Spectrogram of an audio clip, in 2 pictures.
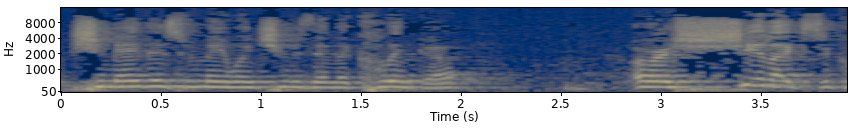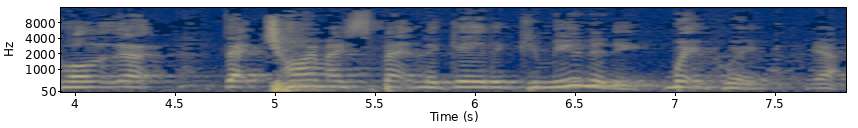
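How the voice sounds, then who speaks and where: A woman's voice: a little high, roomy sound, a little hiss or hum. An older woman doing a stand-up comedy set, firing off brash jokes and teasing people in the audience. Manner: brash, rapid-fire jokes and crowd work. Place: live venue with audience.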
